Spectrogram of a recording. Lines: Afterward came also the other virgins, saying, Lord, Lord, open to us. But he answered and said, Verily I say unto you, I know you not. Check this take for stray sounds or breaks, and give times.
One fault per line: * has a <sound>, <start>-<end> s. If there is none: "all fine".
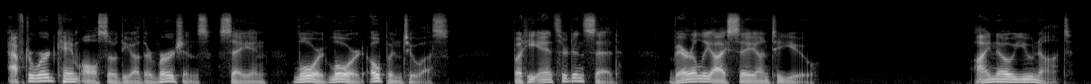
all fine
